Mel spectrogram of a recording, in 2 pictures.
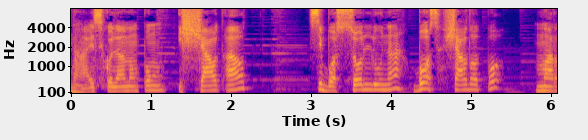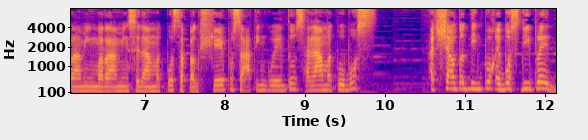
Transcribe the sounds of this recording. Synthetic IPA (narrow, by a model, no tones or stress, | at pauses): naʔɪskolaːmɐŋpoŋʔɪʃawt̪awt̪̚ | sɪbosːolːuːnɐbosʃawt̪ɐwt̪̚po̞ʔ | mɐɾaːmɪŋmɐɾaːmɪŋsɐlaːmɐt̪̚po̞sɐpɐɡʃɛɹposɐʔaːt̪ɪŋkwɛnt̪o̞sɐlaːmɐt̪̚pobo̞s | ʔɐt̪̚ʃawt̪ɐt̪̚d̪ɪnpokɐjbosd̪iːpɾɛd̪̚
